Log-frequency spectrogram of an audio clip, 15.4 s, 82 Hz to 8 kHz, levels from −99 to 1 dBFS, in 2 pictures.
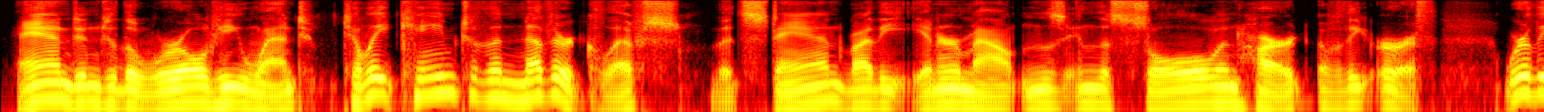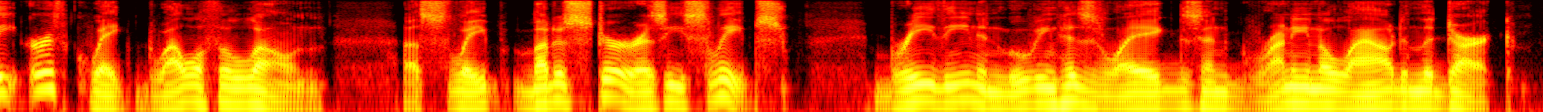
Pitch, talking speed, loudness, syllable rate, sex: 105 Hz, 190 wpm, -20 LUFS, 4.8 syllables/s, male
